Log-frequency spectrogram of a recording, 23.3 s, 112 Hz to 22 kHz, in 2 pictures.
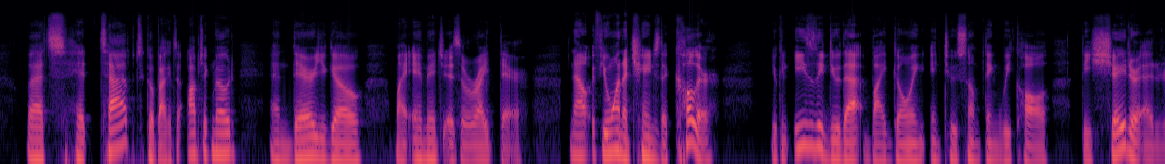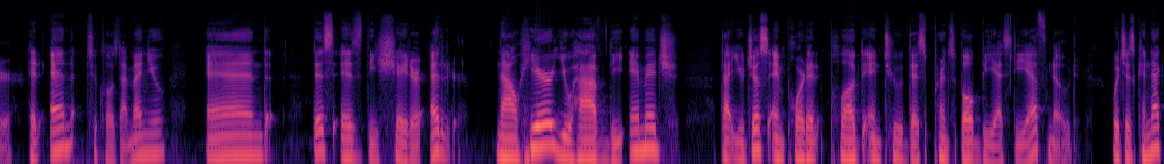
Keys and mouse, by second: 1.2 Tab, 10.2-11.6 drag, 12.2 n, 13.2-14.3 drag, 16.3 click, 17.0 click, 17.2-19.9 drag, 20.4-22.5 drag.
